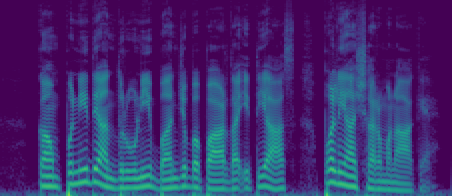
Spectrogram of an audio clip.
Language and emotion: Dogri, disgusted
